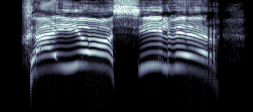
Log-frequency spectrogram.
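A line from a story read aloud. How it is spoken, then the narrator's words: Shouting. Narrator (Russian): прокричал Билл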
